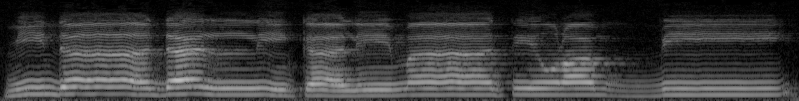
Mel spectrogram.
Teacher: Asalnya midadan tapi datang lam terus masuk tanpa dengung. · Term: idgham bila gunnah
